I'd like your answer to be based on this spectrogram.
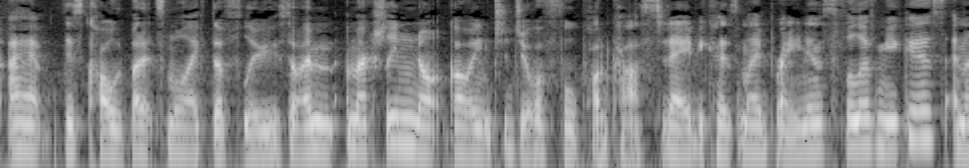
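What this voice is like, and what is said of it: Crackly, sick-sounding voice. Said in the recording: “You can probably hear my voice is very crackly. Yes, I'm sick again.”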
